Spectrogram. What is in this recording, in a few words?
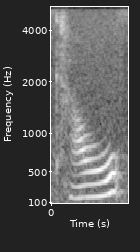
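"kau5", Cantonese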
